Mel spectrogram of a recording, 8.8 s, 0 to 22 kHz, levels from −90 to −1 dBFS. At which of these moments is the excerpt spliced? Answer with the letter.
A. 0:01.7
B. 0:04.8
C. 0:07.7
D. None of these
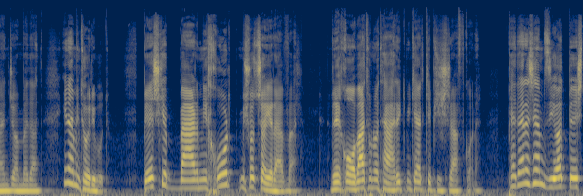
D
